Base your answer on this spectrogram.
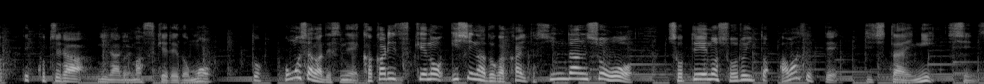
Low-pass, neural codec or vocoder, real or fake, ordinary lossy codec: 7.2 kHz; autoencoder, 48 kHz, 128 numbers a frame, DAC-VAE, trained on Japanese speech; fake; none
